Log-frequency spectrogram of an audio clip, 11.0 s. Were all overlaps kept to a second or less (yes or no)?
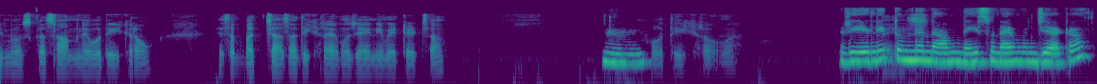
yes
